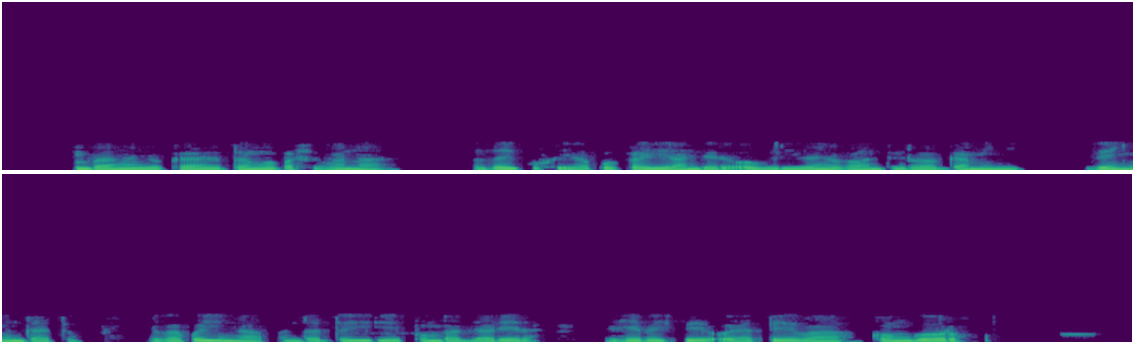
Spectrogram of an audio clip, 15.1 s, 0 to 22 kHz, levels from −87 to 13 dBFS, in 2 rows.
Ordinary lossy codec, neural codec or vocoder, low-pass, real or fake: MP3, 24 kbps; none; 3.6 kHz; real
